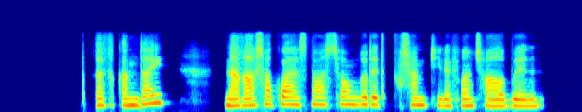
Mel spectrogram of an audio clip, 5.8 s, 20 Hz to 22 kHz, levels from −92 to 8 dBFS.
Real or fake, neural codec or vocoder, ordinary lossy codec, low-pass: fake; codec, 16 kHz, 0.5 kbps, FunCodec, trained on Chinese and English, 25 frames a second; none; none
